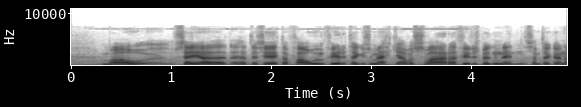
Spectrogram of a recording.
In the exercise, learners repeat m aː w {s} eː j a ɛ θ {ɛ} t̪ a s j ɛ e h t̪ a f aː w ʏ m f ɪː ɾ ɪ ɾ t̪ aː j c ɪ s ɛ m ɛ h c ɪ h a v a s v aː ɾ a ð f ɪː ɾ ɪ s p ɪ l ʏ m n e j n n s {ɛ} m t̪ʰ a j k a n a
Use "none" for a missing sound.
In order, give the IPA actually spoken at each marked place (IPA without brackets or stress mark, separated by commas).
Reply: s, ɛ, a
